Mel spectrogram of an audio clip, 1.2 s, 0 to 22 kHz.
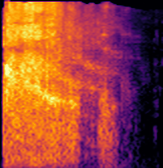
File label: biter death; factorio; Factorio 0.14.21; creatures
